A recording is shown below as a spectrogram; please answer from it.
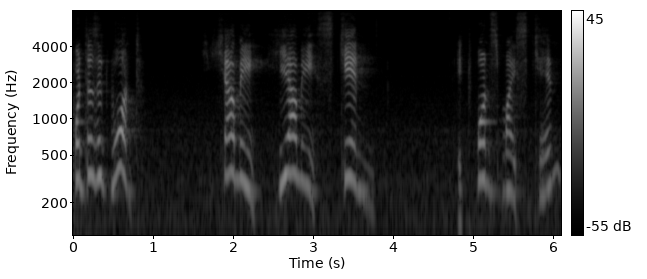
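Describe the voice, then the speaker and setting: Using a put-on character voice, a man speaks at an extremely high pitch. His delivery is very slow, with long, frequent pauses. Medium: solo performance. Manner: anxious, flustered.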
